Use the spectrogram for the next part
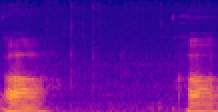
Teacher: ए ओ, ये इसके एग्जाम्पल रहेंगे। विवृत की बात करें तो यहाँ पर पूरा मुख खुलेगा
